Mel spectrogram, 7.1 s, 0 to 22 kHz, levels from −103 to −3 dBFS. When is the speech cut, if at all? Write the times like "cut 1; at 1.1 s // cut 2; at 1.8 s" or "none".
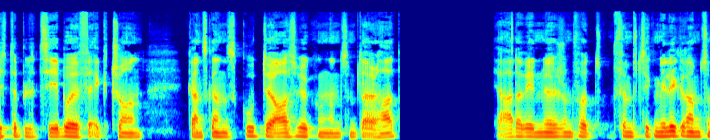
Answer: cut 1; at 4.8 s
